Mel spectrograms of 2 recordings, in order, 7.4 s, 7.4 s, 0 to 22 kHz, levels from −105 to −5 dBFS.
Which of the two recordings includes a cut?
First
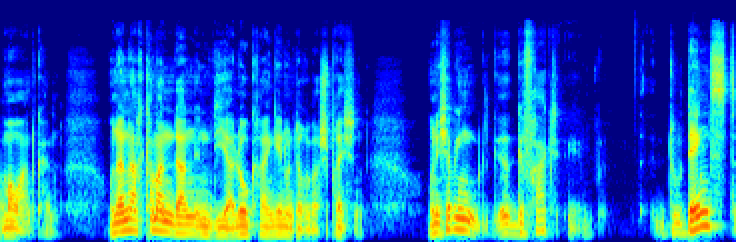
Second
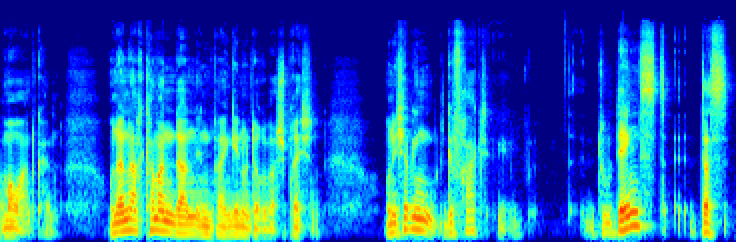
second; 2 cuts; at 2.1 s, 4.4 s

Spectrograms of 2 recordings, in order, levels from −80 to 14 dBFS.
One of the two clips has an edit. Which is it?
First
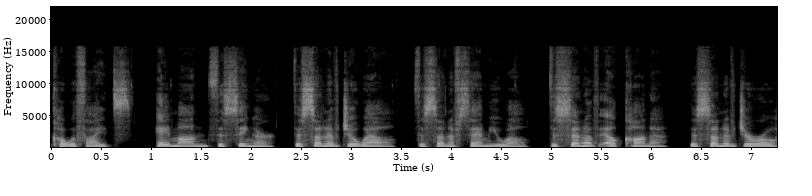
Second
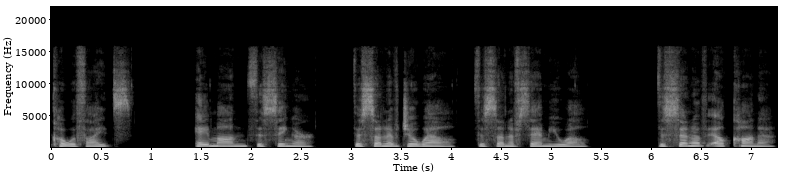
first; 4 cuts; at 0.9 s, 2.3 s, 4.9 s, 6.3 s

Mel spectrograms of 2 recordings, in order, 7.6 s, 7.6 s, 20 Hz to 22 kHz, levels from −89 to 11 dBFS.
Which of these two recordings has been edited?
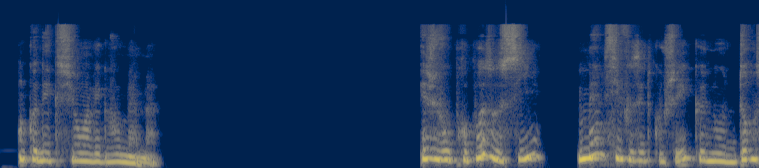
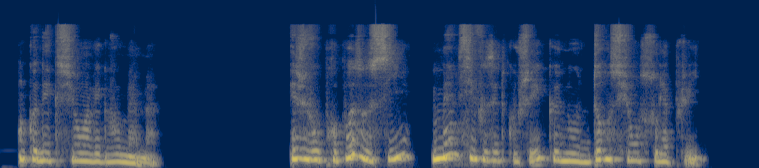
second; 2 cuts; at 1.9 s, 4.2 s

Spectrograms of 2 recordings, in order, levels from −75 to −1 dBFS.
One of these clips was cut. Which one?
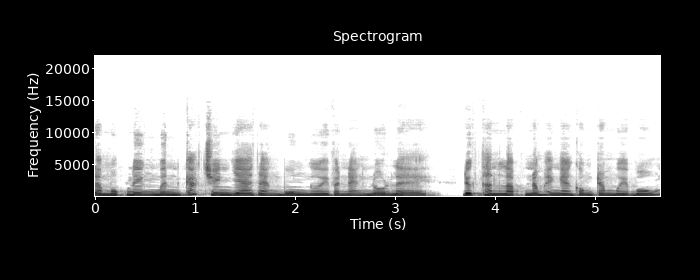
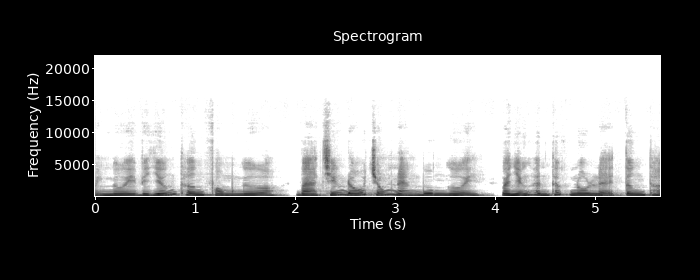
first; 1 cut; at 1.6 s

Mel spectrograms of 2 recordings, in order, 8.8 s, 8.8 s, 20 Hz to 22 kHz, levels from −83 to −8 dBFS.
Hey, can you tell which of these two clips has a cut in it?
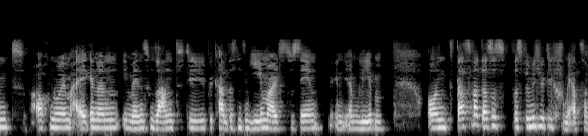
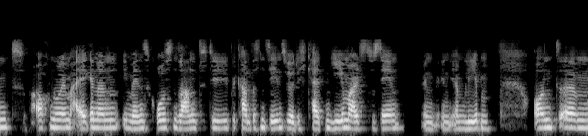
first; 4 cuts; at 2.3 s, 3.7 s, 4.9 s, 6.8 s

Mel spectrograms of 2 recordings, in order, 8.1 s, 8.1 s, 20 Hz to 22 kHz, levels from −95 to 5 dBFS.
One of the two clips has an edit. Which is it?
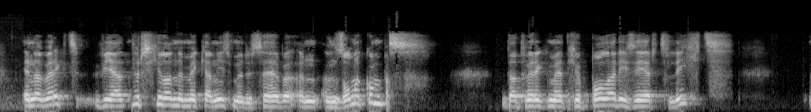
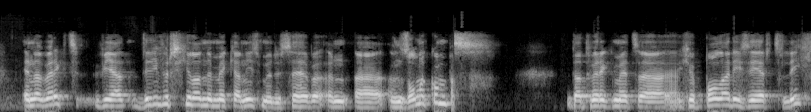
first; 3 cuts; at 1.3 s, 3.2 s, 5.7 s

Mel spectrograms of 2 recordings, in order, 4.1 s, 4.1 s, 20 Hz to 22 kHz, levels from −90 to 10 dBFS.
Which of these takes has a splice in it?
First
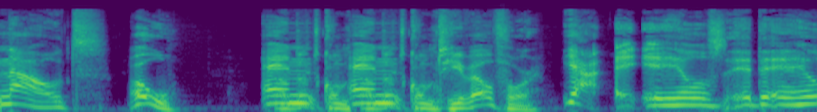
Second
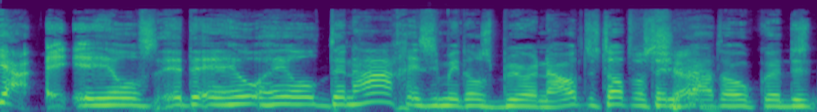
first; 1 cut; at 1.7 s

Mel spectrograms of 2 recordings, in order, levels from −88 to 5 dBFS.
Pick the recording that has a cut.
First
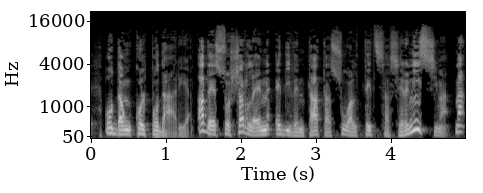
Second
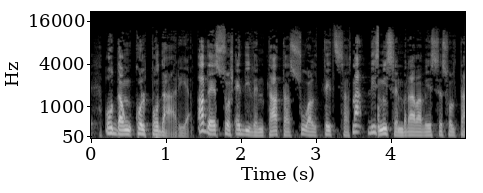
second; 3 cuts; at 1.9 s, 3.5 s, 3.8 s

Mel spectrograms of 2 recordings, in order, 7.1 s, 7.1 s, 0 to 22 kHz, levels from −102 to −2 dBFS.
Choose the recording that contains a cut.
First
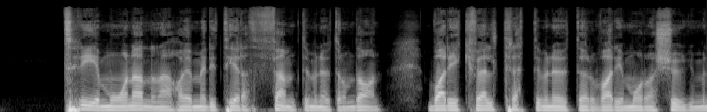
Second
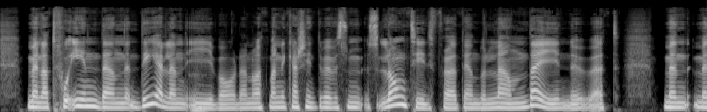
second; 2 cuts; at 3.4 s, 3.8 s

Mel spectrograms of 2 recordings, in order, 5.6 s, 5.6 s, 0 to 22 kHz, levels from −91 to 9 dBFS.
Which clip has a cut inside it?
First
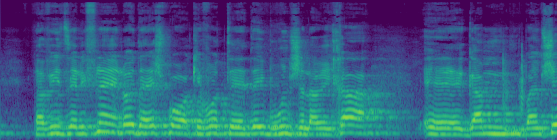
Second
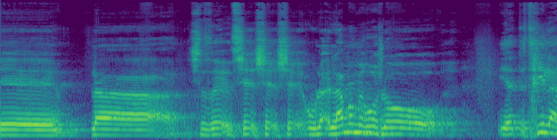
second; 2 cuts; at 0.9 s, 3.8 s

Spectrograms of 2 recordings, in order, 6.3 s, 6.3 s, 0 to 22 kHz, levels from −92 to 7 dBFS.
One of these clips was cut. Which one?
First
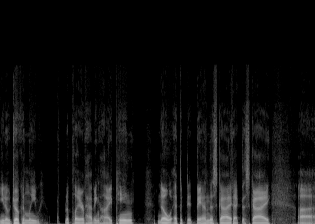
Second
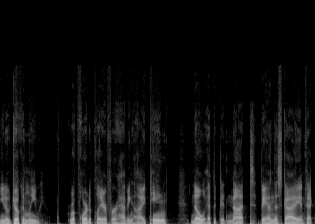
first; 4 cuts; at 1.3 s, 1.7 s, 3.8 s, 4.6 s

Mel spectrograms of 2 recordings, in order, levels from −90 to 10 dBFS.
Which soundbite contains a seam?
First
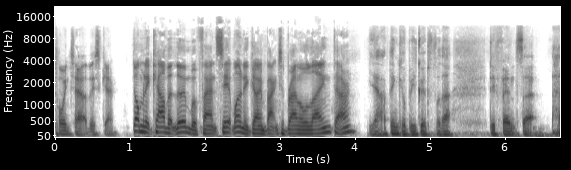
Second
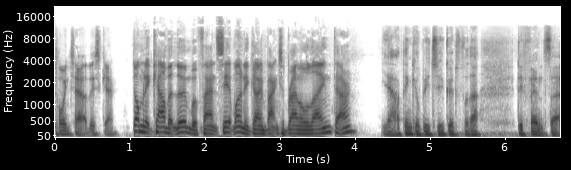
first; 2 cuts; at 4.1 s, 4.8 s

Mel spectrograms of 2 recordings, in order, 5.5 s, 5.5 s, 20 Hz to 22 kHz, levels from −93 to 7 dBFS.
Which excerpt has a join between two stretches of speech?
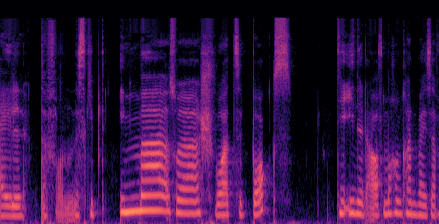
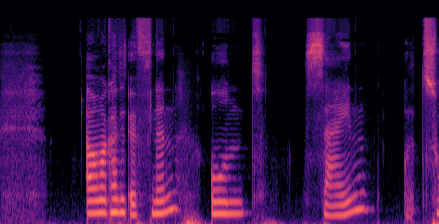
second; 2 cuts; at 1.6 s, 3.8 s

